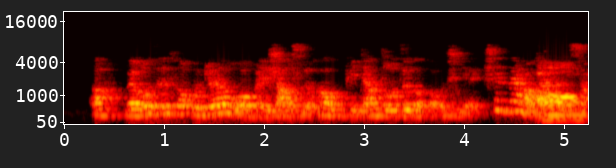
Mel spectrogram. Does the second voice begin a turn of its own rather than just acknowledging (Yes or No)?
Yes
